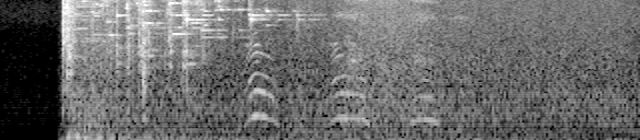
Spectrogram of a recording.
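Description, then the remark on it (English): Car window glass shatters inward with a sudden loud crack, followed by a sustained crunchy rush of noise and a few bright tinkling notes as shards scatter and fall. “Maggie's window exploded inward, peppering the side of her face and head with glass”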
